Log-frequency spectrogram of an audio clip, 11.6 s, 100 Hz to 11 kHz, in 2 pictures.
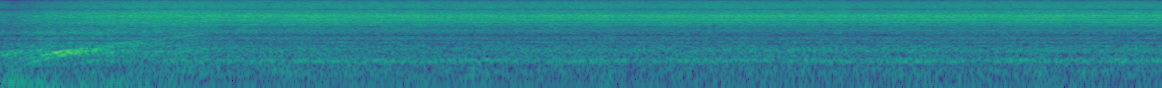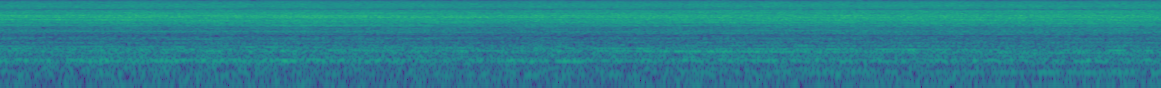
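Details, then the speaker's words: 1963 Heald 5 HP Model 273-A internal grinder, wheelhead motor running: high whine climbs then holds an even smooth hiss with no grinding or knocking; motor and head bearings and belt in good shape. "What you're hearing here is just the motor. It's just the motor, just in general. Bearings are in good shape in the motor and in the head."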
